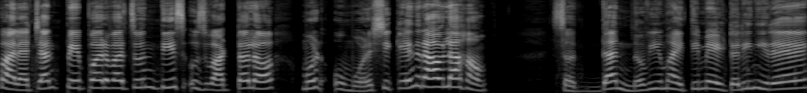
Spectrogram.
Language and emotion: Goan Konkani, happy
